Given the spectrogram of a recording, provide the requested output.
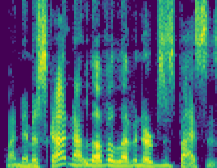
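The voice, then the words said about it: Poor imitation of another person's voice. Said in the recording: “his Colonel Sanders voice ... that was horrible. That was your worst impression”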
